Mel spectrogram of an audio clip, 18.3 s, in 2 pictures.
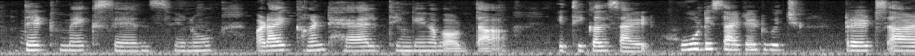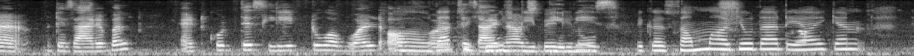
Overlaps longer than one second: present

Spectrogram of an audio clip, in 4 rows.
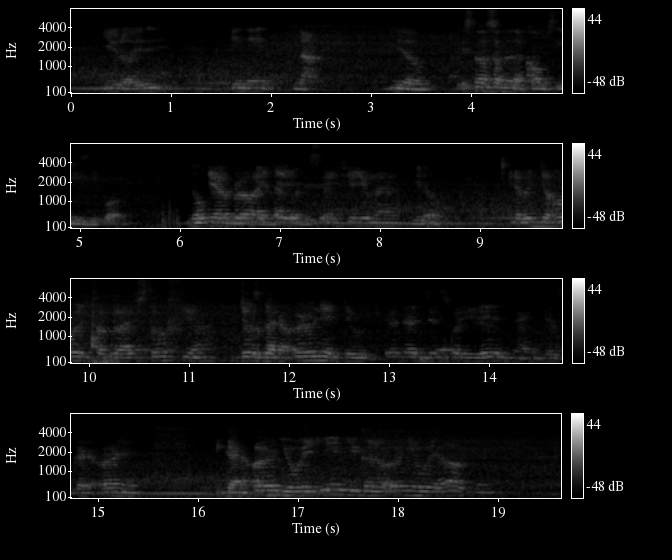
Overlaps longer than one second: present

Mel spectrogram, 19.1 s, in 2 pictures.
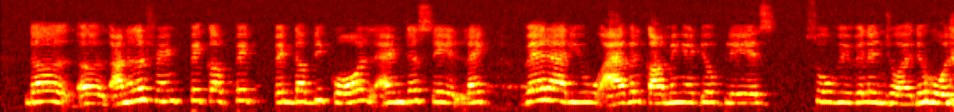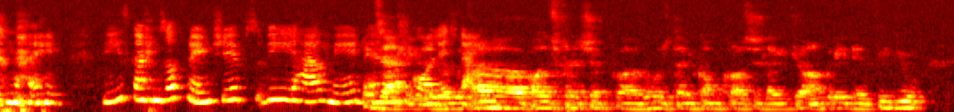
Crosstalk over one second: present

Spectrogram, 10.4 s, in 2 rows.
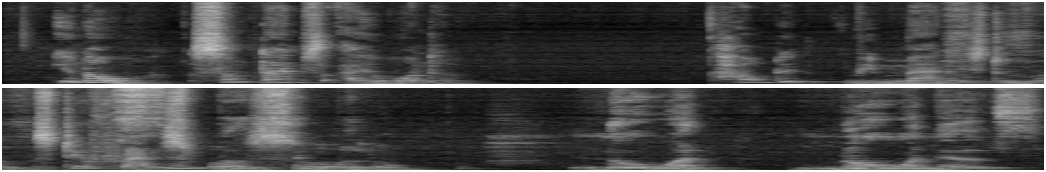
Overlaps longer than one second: present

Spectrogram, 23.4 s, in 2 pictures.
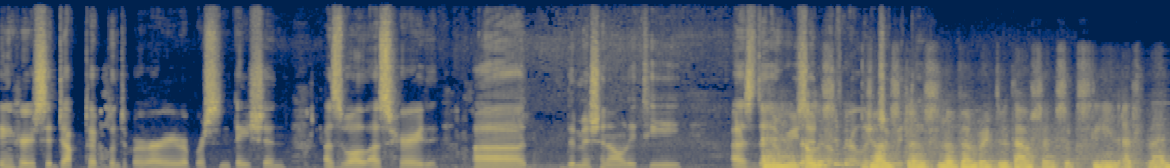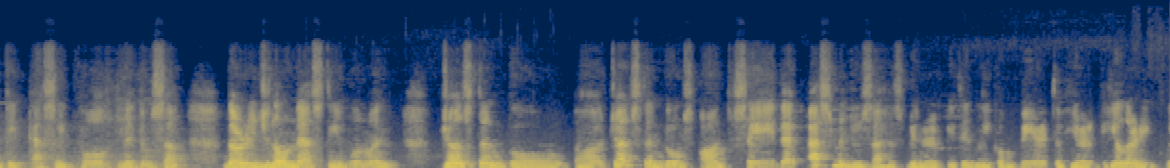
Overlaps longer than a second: present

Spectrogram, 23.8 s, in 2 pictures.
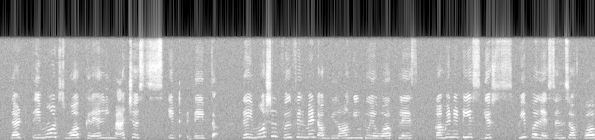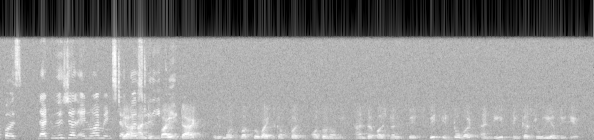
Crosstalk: present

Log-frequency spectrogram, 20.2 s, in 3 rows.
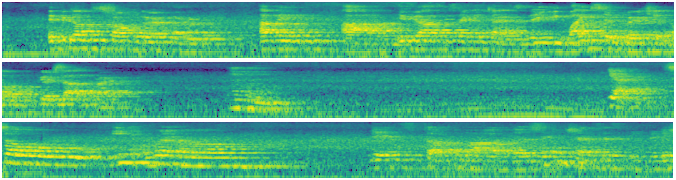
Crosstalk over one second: none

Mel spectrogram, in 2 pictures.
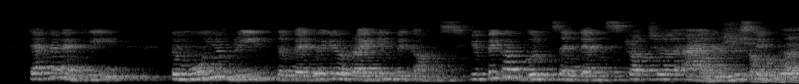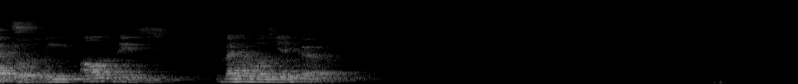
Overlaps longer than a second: present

